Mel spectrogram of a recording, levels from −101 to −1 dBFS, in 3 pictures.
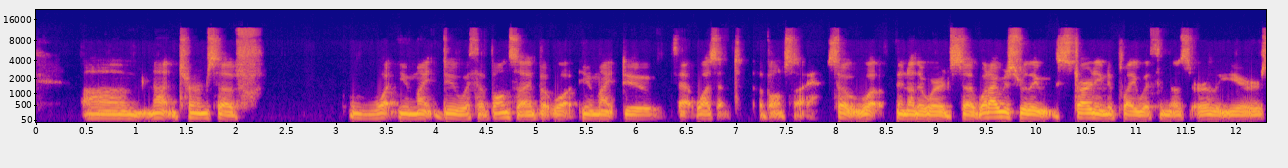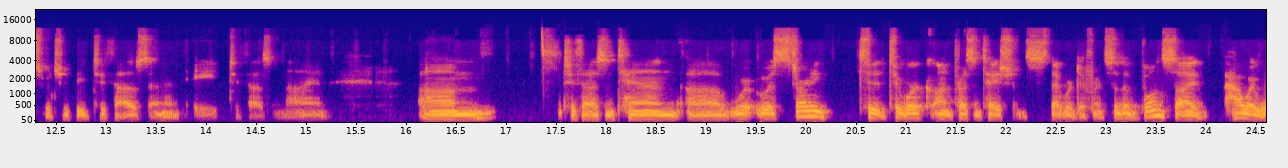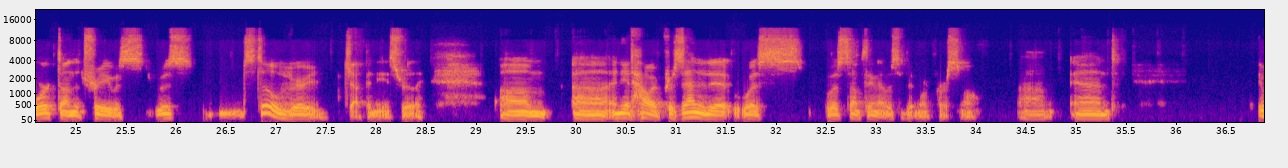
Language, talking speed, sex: English, 155 wpm, male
